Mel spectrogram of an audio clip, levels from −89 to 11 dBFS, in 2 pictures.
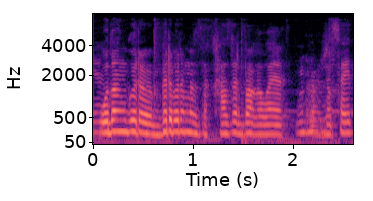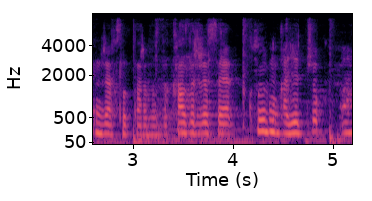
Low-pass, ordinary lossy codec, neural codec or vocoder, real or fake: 7.2 kHz; none; vocoder, 44.1 kHz, 128 mel bands, Pupu-Vocoder; fake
